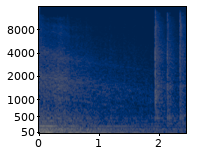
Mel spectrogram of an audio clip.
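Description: The low rumbling tail of a transition music sting dying away steadily, with a sharp click near the end.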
